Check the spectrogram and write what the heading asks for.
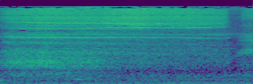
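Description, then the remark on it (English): A long, steady, breathy exhale rushes out for a couple of seconds during a breathing exercise, airy, hissing and moderately loud, with no talking over it. “And we're breathing in and we're breathing out.”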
